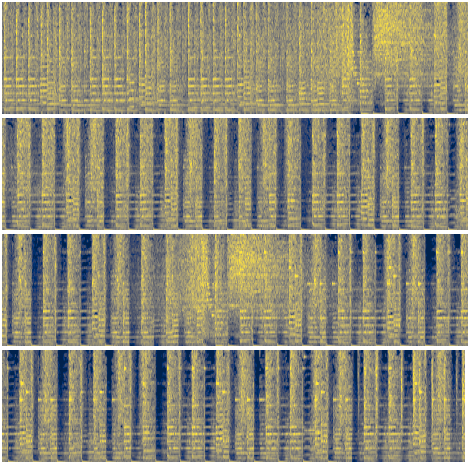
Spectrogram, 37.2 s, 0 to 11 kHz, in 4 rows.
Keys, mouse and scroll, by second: 0.8 click, 2.5 ctrl+c, 2.7 ctrl+v, 3.4 click, 4.9 F9, 5.5 click, 5.8 F9, 7.1 alt+click, 7.7-8.9 typing, 9.0 Down, 9.4 Return, 11.0 click, 12.5-14.6 typing, 15.0 click, 17.1 Up, 19.2 click, 19.7 Right, 21.3 click, 22.6 ctrl+c, 22.8 ctrl+v, 24.8 click, 25.1 F8, 26.9 F9, 27.1 click, 27.4 F9, 28.6 alt+click, 29.1-30.2 typing, 30.4 Down, 30.8 Return, 32.0 click, 33.6-36.4 typing.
